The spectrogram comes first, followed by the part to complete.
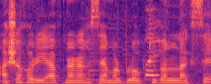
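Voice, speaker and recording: A woman's voice: mid-range voice, level tone, fast. A young woman from Sylhet with a Sylheti Bengali accent, talking frankly to her viewers in a casual vlog, mixing in English words. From Sylhet, Bangladesh. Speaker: vlogger. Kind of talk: casual talk to camera.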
